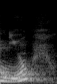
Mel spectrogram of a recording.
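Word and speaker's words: ν: न्यू बोलते हैं इसको, मतलब मुंह से न्यू, और ये होता है हमारे पास म्यू, है ना।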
